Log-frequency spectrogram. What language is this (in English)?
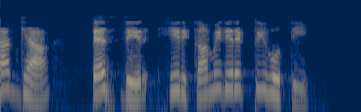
Marathi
